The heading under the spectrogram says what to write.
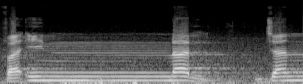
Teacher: نون مشدد غنہ کے ساتھ پڑھیں گے اور نون کو لام کے ساتھ ملا کر پڑھیں گے. فإن الجنة جیم کو نون کے ساتھ ملا کر پڑھیں گے اور نون مشدد غنہ کے ساتھ پڑھیں گے اور نون کے اوپر پڑھی حرکتیں بغیر کھینچے پڑھیں گے اور تا کے اوپر بھی پڑھی حرکتیں بغیر کھینچے پڑھیں گے.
